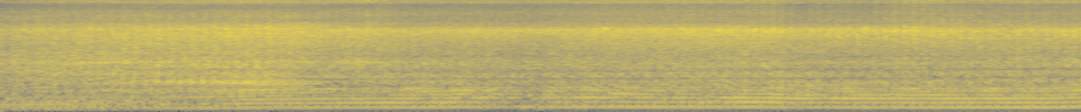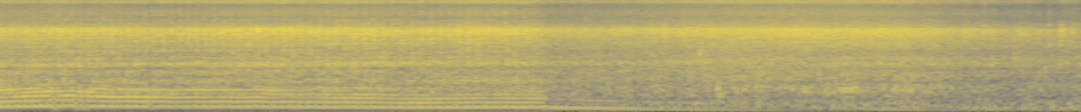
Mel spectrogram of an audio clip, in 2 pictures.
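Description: Volkswagen Baja Bug's air-cooled flat-four engine pulling through flooded mud, with water splashing under the tyres. The engine revs up briefly about four seconds in, and its note fades away after about six seconds.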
